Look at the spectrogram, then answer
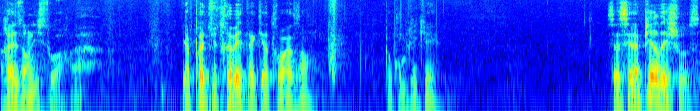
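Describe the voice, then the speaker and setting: A man's dark, mellow tone, somewhat breathy, at a medium pitch with ordinary variation, fairly quick yet with long, frequent pauses. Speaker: rabbi teaching a Torah class. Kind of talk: religious lecture. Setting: synagogue. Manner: blunt, informal.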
